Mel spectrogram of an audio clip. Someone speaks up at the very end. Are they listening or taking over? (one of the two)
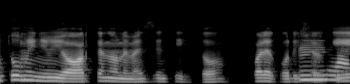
listening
